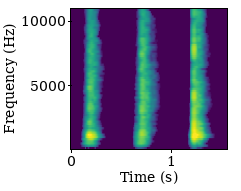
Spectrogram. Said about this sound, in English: Who's clapping? Why are you clapping? That's my knuckles cracking.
